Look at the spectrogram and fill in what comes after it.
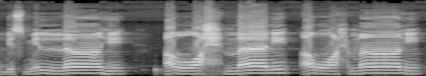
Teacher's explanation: Pengucapan mad alif disertai dengan ada suara yang keluar dari hidung. Dan ini adalah kesalahan. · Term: ghunah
